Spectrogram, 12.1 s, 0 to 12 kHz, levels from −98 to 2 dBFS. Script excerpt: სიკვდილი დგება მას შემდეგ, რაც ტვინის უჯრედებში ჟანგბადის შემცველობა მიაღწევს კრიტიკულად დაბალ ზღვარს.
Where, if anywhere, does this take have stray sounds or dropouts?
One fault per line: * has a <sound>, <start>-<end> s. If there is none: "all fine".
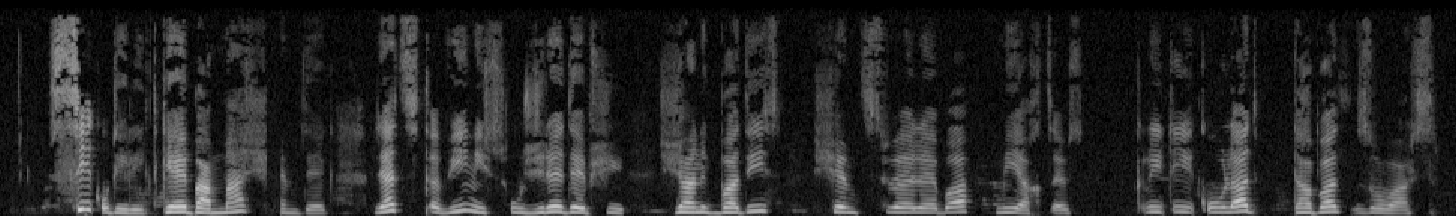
* has a dropout, 2.2-2.4 s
